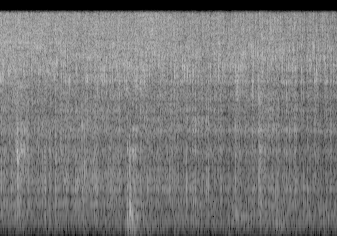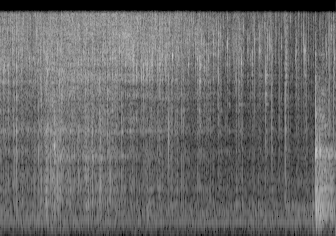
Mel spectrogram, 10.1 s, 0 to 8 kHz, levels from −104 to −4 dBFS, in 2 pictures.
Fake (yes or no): no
